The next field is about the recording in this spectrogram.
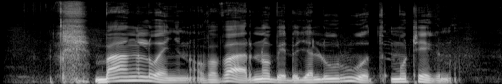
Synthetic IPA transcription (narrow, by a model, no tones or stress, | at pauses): baŋlwɛɲnɔ̰vavarnobedod͡ʒaluɾwot̪motʰeɡno̰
